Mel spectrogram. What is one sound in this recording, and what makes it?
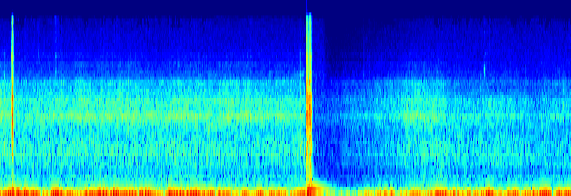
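Wind rushes and buffets loudly.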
